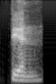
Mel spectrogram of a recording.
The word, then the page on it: paean: Indian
